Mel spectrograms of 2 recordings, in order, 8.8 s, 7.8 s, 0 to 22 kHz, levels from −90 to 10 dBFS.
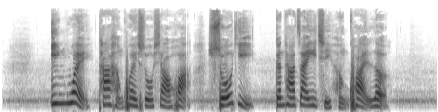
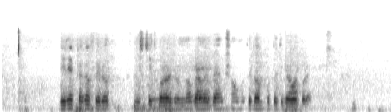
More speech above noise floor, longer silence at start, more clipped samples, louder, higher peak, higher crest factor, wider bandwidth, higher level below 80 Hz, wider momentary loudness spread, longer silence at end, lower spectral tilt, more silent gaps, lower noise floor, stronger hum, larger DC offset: second, 27 dB vs 47 dB; second, 1.05 s vs 1.2 s; neither; first, -15 LUFS vs -19 LUFS; about the same, 0 dBFS vs -2 dBFS; about the same, 16 dB vs 18 dB; first, 15.5 kHz vs 7.6 kHz; second, -60 dBFS vs -50 dBFS; second, 8 LU vs 15 LU; second, 0.4 s vs 1.65 s; second, -3.5 dB/octave vs -7 dB/octave; neither; second, -43 dBFS vs -66 dBFS; neither; neither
